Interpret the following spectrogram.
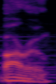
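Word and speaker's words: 原: Some place names in Kyushu are written har but pronounced baru evoking the cemetic storm deity Bale and the Mesopotamian sea god Deeon names that sound like dragon.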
